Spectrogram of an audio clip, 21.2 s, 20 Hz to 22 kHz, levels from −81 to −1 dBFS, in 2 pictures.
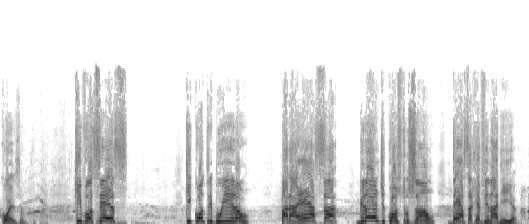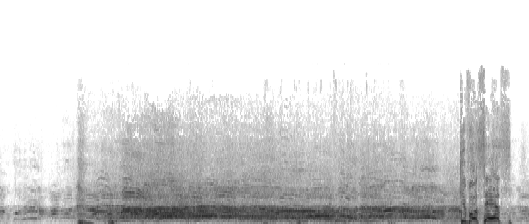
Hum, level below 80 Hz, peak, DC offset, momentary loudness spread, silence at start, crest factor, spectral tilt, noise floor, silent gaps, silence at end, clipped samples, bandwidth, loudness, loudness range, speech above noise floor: none; -60 dBFS; -6 dBFS; under 0.1%; 18 LU; 0.05 s; 14 dB; -3.5 dB/octave; -57 dBFS; none; 0 s; under 0.1%; 16 kHz; -20 LUFS; 6 LU; 36 dB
